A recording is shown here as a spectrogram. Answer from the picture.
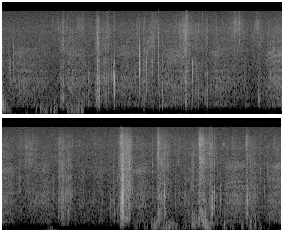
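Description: Footsteps of hikers on a rocky track through low scrub: irregular crunching steps with brushing and scuffing, and two louder scuffs about six and seven seconds in.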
